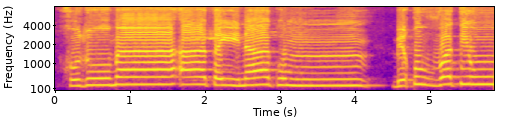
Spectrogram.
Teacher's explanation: میم ساکن کے بعد اخفاء شفوی کا جو ایک حروف ہے با، وہ با آیا ہے، لہٰذا یہاں پر اخفاء شفوی کریں گے. اخفاء شفوی کہتے ہیں کہ میم کو گنہ کے ساتھ پڑھیں گے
